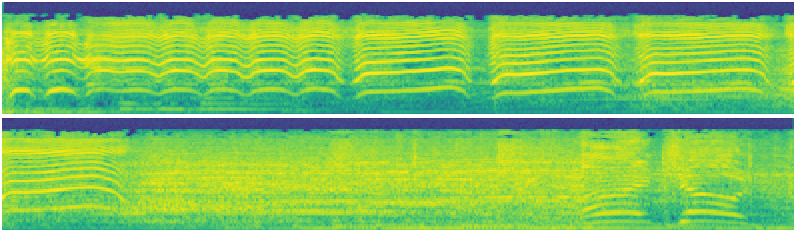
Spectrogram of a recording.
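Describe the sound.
A person repeatedly imitates a seagull's screech with a series of loud, rising-and-falling squawks in a seagull-screeching contest, as a crowd cheers and whoops in the background.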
